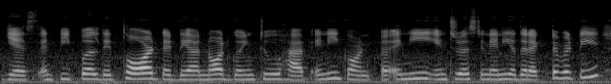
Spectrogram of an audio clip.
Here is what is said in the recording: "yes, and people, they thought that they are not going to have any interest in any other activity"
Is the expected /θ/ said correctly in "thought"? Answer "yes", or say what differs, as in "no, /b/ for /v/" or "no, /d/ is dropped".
no, /t/ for /θ/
